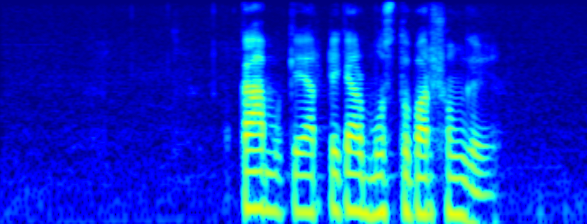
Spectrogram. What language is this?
Bangla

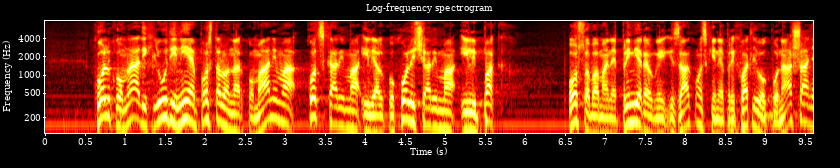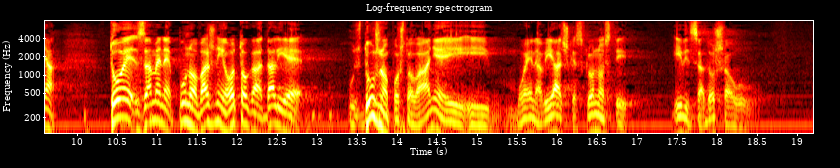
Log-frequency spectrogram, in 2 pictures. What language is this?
Croatian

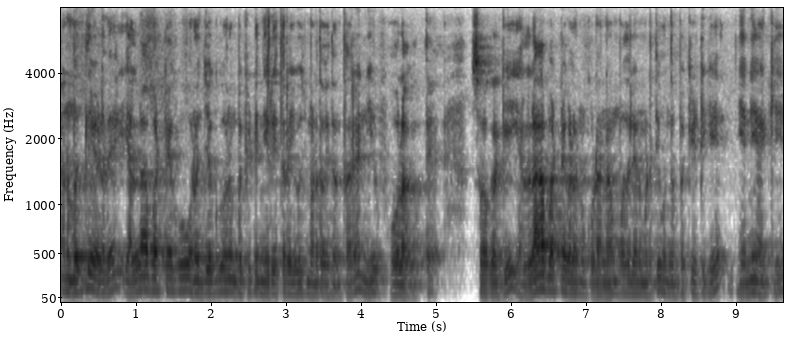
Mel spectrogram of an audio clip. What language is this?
Kannada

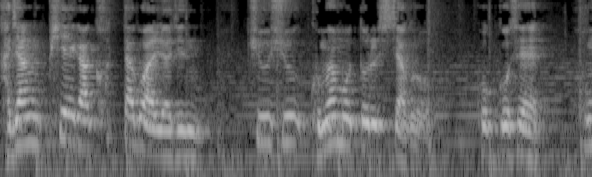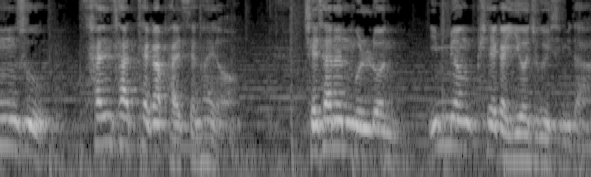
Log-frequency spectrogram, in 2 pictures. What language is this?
Korean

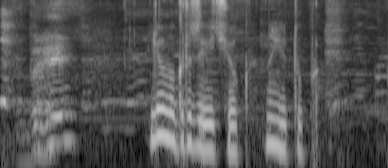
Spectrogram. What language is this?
Russian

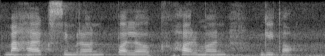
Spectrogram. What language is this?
Punjabi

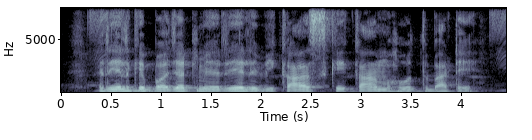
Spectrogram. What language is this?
Bhojpuri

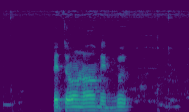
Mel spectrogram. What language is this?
Guarani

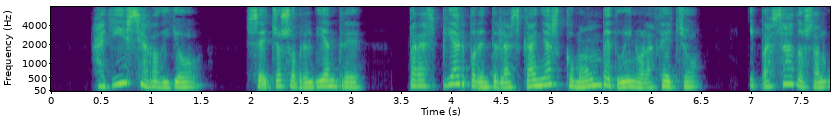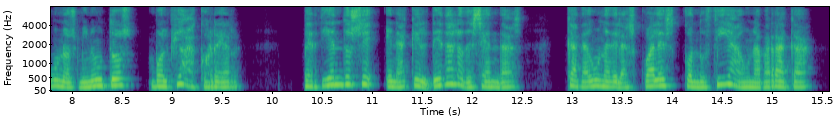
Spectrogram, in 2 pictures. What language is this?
Spanish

